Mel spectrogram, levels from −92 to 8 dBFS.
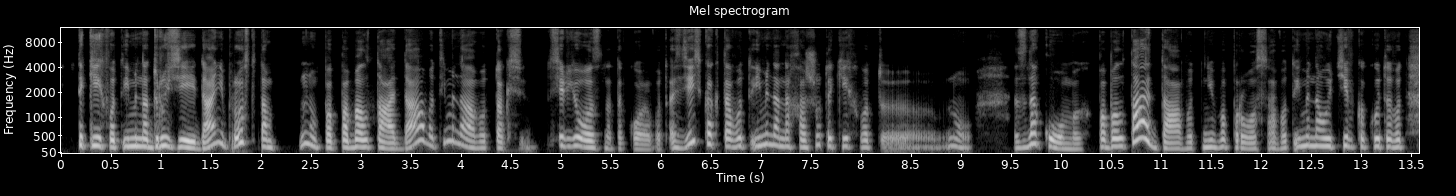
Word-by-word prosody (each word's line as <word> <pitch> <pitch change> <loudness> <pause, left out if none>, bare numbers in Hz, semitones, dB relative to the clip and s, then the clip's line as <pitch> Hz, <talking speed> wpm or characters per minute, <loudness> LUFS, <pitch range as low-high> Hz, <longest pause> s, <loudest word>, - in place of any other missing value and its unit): таких 230 -3 +2
вот 185 +1 +3
именно 210 -1 +5
друзей, 195 -4 +5
да, 160 +1 +3
не 295 - -3
просто 320 0 +1
там, 195 -3 0 0.2
ну, 245 -6 -1
по 180 -2 0
поболтать, 180 -4 +2
да, 360 - +2
вот 310 -2 -8
именно 265 - -1
вот 170 0 -7
так, 170 -2 -3
с - - -14 0.3
серьёзно 185 -9 0
такое 140 -3 -5
вот. 130 - -13
А - - -2
здесь 295 - -1
как-то 260 -8 0
вот 215 +1 -3
именно 240 +3 -1
нахожу 205 +2 -3
таких 215 -3 -5
вот, 185 -1 -6
э, - - -9 0.4
ну, 200 -5 -8 0.4
знакомых. 165 - 0
Поболтать, 210 - +4
да, 155 -2 0
вот 160 +1 -8
не 185 0 0
вопрос, 175 -5 -4
а - - -5
вот 165 +4 -7
именно 225 0 0
уйти 215 +2 0
в 190 - -9
какое-то 205 0 -1
вот 190 0 -2
195 Hz, 190 wpm, -22 LUFS, 175-220 Hz, 0.4 s, именно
